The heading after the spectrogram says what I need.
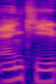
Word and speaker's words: Enki: triple flame emojis Anke I hope you pronounced it as n key but yes that's how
